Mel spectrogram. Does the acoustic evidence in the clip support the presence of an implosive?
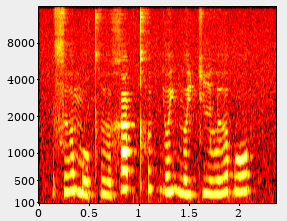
yes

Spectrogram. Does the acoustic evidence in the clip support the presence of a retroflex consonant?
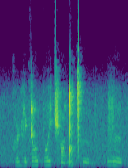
yes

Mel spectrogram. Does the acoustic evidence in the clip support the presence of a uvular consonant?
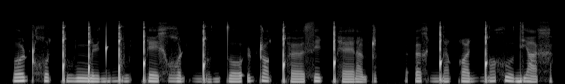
yes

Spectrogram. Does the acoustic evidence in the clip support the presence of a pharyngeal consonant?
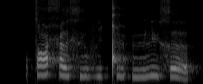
yes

